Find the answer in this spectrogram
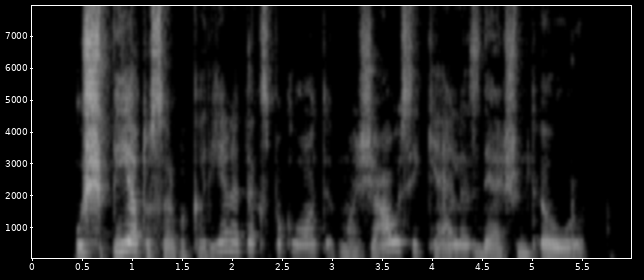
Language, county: Lithuanian, Telšiai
